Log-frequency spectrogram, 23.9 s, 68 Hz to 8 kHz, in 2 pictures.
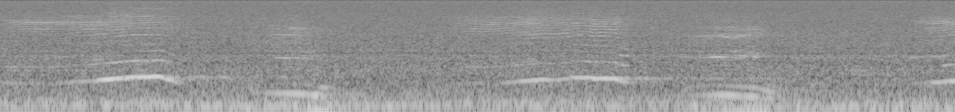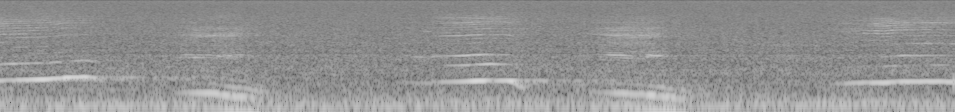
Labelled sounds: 0.0	1.1	humpback whale, 2.2 to 3.4 kHz
1.4	2.0	humpback whale, 1.6 to 4.3 kHz
3.4	3.9	humpback whale, 1.8 to 2.6 kHz
5.8	9.0	humpback whale, 1.5 to 3.6 kHz
11.6	12.9	humpback whale, 1.6 to 3.7 kHz
14.4	14.7	humpback whale, 1.6 to 2.0 kHz
17.4	18.4	humpback whale, 0.80 to 3.7 kHz
19.5	20.1	humpback whale, 0.80 to 2.0 kHz
22.6	23.8	humpback whale, 1.2 to 3.7 kHz

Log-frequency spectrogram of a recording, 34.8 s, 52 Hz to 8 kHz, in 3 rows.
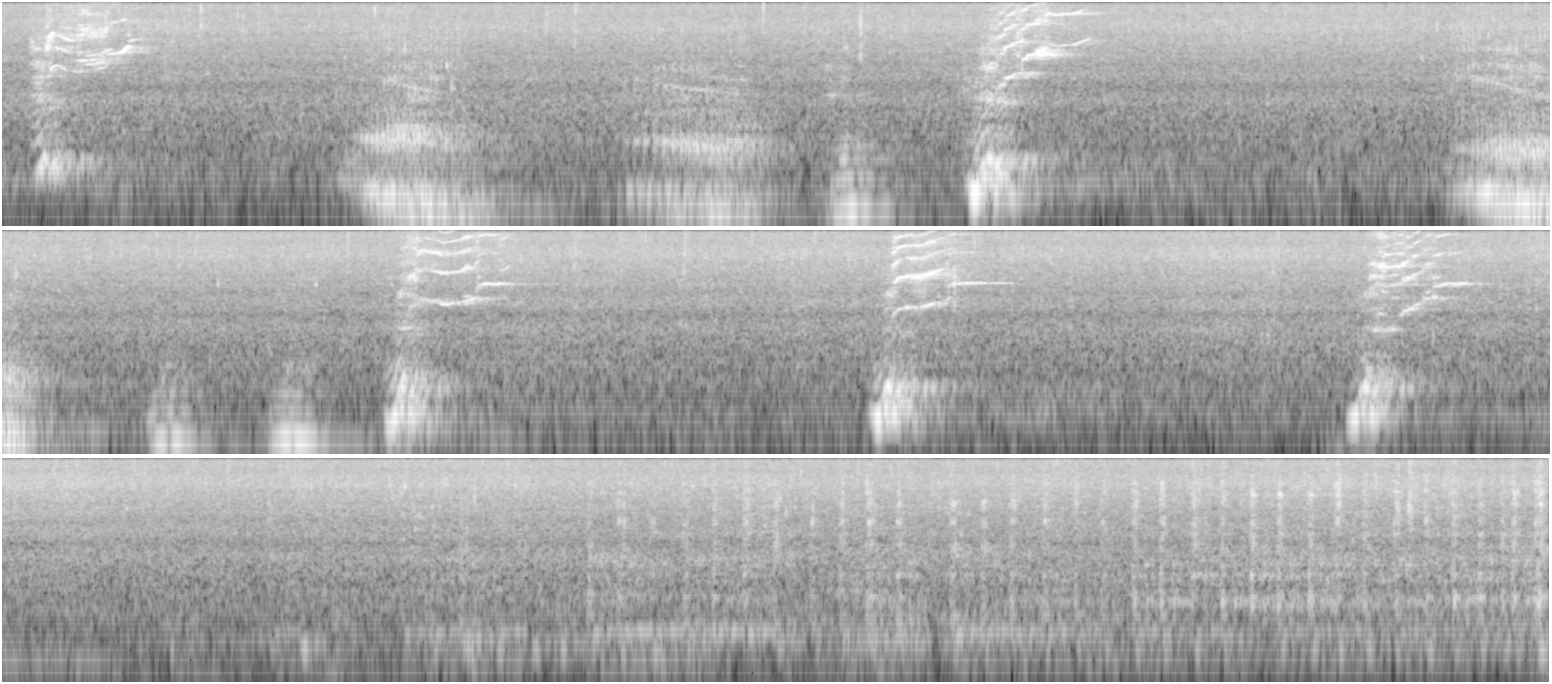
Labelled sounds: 0.3	1.1	humpback whale, 1.6 to 4.3 kHz
2.9	3.2	humpback whale, 1.0 to 1.6 kHz
4.9	5.4	humpback whale, 1.0 to 1.3 kHz
7.5	8.3	humpback whale, 1.1 to 6.7 kHz
11.0	11.5	humpback whale, 1.0 to 1.5 kHz
14.7	15.6	humpback whale, 1.4 to 8.0 kHz
18.3	19.2	humpback whale, 1.1 to 7.3 kHz
21.9	22.8	humpback whale, 1.1 to 4.8 kHz

